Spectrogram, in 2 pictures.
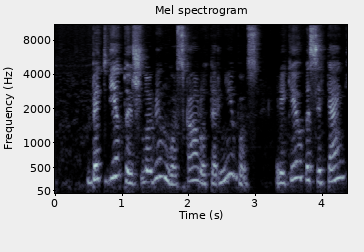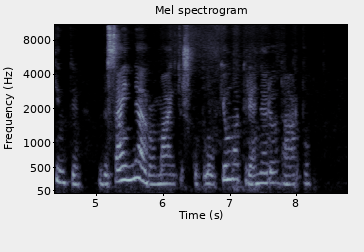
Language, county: Lithuanian, Vilnius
